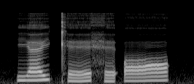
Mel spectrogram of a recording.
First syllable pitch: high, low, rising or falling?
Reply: rising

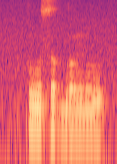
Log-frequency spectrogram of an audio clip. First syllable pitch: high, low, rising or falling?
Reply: low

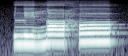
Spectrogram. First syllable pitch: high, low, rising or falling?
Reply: low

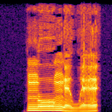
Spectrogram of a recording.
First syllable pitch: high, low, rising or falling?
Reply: high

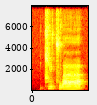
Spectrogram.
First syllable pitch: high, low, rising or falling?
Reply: falling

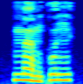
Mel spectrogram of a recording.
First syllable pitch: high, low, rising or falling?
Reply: low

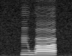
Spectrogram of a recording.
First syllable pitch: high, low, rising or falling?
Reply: high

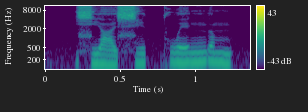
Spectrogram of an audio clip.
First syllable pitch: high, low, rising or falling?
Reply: low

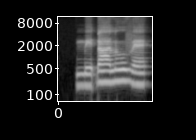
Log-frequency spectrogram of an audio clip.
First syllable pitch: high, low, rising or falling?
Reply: low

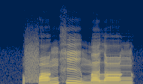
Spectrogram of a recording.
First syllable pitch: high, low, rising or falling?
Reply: rising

